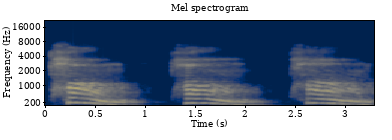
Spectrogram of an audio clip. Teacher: la boca está en su máxima apertura y como la lengua se echa hacia atrás, entonces se genera esta sensación como de hueco, de un hueco muy amplio.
